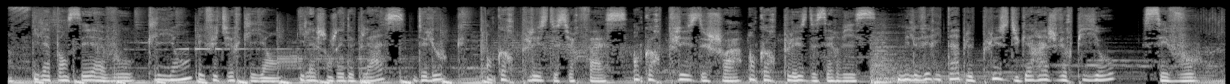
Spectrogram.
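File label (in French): Belgian French, female, commercial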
